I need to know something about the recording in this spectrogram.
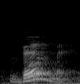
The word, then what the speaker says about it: verme: So M-E is pronounced May, like the month of May.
